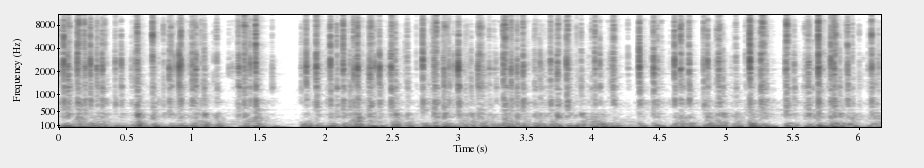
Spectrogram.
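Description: A 60% mechanical keyboard with a bamboo wood case, plastic keycaps and Holy Panda tactile switches is typed on rapidly with the fingertips of both hands. Dense, bright clicky keystrokes with a low thock underneath run throughout, broken by a brief pause near the two-second mark.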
